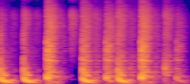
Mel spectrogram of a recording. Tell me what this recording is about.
A misc Beat for whatever you want:) Check out some of the other cool beat in my "Misc Beat Pack"
Idrum, Beat, Misc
